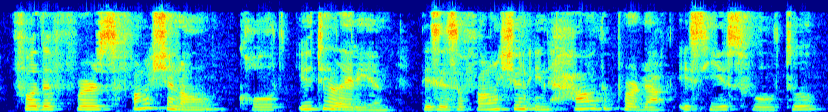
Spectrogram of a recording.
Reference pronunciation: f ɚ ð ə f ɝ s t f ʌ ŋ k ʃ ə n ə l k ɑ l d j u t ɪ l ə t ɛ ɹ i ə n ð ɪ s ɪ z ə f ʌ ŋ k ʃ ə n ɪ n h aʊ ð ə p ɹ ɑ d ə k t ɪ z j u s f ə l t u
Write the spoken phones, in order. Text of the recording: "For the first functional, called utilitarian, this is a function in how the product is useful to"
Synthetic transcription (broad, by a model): f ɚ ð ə f ɝ s t f ʌ ŋ k ʃ ə n ə l k ɑ l d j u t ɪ l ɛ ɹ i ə n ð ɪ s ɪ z ə f ʌ ŋ k ʃ ə n ɪ n h aʊ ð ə p ɹ ɑ d ə k t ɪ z j u s f ə l t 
